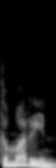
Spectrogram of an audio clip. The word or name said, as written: kemarin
